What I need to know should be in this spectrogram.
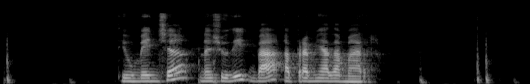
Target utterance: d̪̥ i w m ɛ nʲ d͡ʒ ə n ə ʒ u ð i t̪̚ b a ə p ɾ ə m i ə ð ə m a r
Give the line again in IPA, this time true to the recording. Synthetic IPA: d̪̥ i w m e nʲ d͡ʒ ə n ə ʒ u ð i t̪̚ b a ə p ɾ ə m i a ð ə m a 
